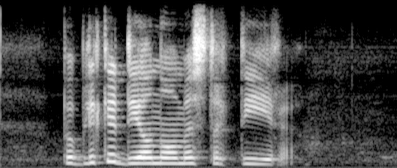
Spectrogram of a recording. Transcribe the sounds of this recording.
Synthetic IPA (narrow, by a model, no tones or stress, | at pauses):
pɵblikədiəlˠnɑːməstrək̚tyːɾə̰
